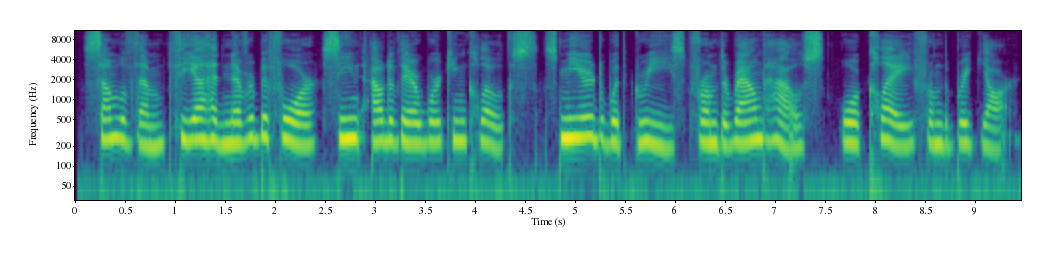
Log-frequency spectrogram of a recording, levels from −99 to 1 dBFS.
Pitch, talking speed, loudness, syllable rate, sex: 230 Hz, 160 wpm, -16 LUFS, 3.8 syllables/s, female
